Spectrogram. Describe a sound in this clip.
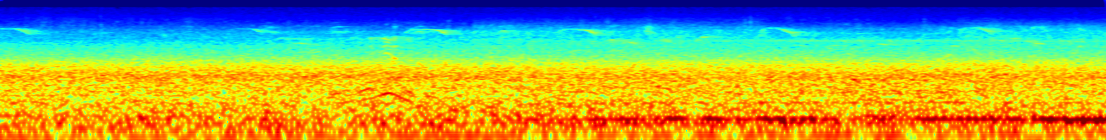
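A woman speaks quietly to a dog outdoors.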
